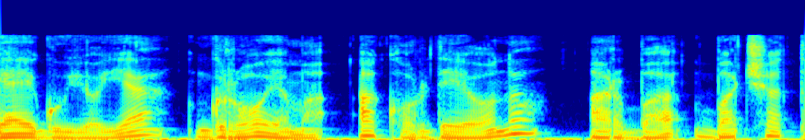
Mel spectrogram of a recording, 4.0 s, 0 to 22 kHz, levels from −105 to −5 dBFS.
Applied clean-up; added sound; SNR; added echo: none; none; none; none.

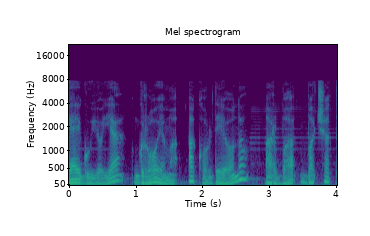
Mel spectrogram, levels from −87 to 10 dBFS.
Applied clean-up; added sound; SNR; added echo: neural separator model SepFormer DNS4.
